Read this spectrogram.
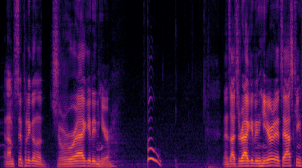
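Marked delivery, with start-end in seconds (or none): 2.9-3.2 squeaked way up high in playful triumph; a high, playful "Boo!". Real, not acted. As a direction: pop it out like a ta-da. Drops the logo into the page.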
